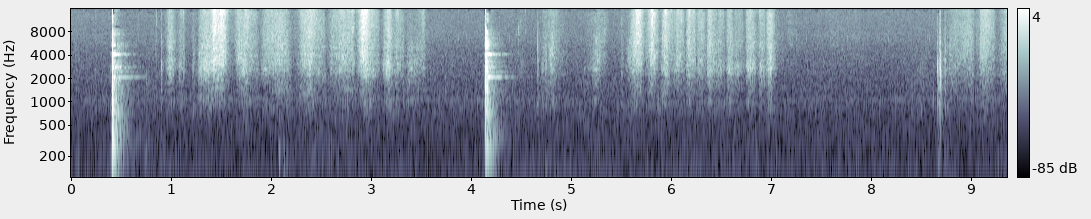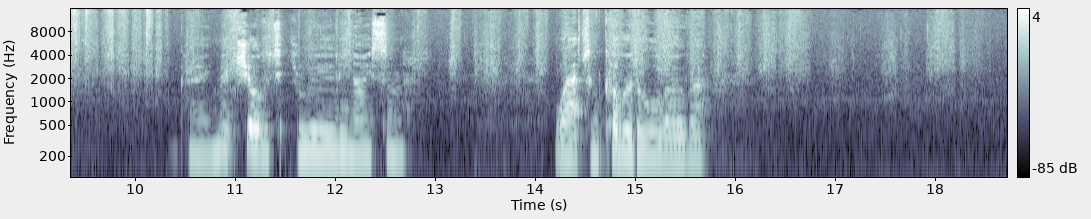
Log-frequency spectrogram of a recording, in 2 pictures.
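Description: A paintbrush brushes and dabs softly on paper.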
